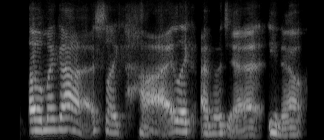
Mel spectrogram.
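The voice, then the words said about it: Valley Girl accent. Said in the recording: “that Val Girl accent that was popular back in the 90s”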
